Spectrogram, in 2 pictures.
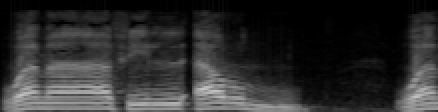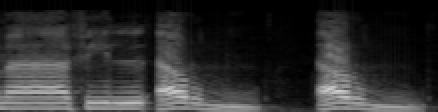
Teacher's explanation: الراء هنا بارك الله فيكم مفخمة وفيها صفة البين الرخاوة والشدة، فلابد من جريان ضئيل للصوت في الراء. ثم نأتي بالضاد ساكنة مستعلية مفخمة مطبقة رخوة، يعني منطوطة الصوت قليلا هكذا.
